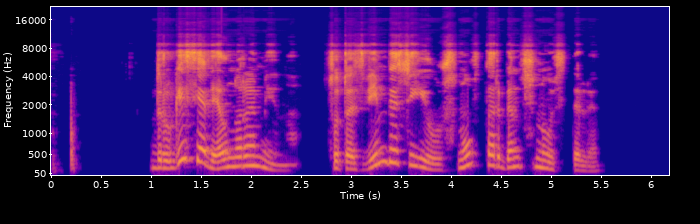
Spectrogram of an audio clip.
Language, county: Lithuanian, Utena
